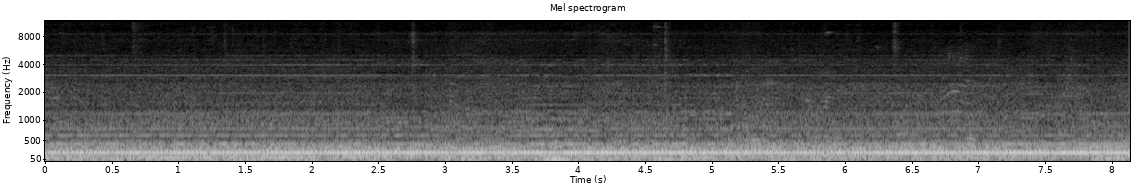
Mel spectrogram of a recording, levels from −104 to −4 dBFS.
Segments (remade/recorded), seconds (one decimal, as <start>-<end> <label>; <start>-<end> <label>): 0.0-2.5 recorded; 2.5-4.2 remade; 4.2-4.7 recorded; 4.7-5.4 remade; 5.4-7.2 recorded; 7.2-8.1 remade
